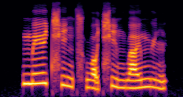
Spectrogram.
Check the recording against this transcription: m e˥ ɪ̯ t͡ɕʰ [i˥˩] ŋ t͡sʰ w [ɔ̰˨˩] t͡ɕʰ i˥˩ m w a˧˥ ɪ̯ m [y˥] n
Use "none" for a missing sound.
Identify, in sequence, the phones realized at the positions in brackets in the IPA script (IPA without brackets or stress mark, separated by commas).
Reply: i˥˩, ɔ̰˨˩, y˥˩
